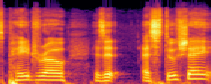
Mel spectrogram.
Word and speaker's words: Eustache: Is it Eustache? How do you say it? Yeah, Eustache, because it's like mustache with an E at the beginning. Eustache.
